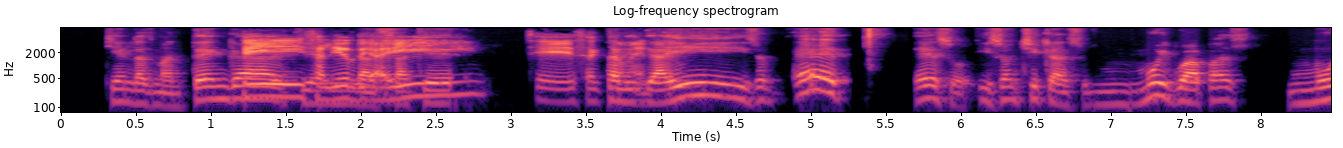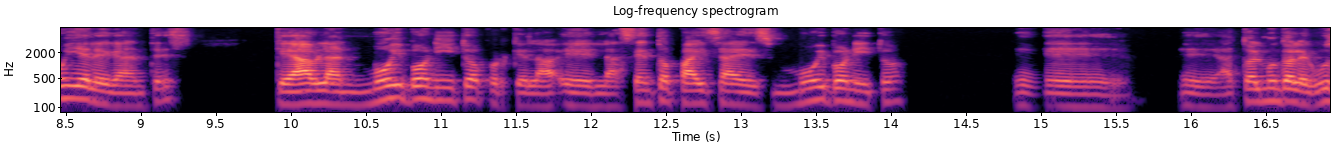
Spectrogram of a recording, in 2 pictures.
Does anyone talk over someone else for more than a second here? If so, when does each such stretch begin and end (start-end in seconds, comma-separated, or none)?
1.2-2.6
